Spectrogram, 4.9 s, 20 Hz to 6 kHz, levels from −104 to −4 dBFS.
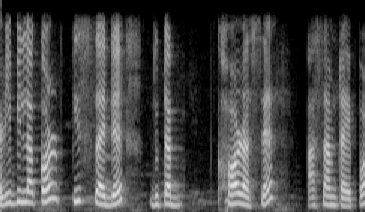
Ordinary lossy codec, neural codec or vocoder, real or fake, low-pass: none; none; real; 5.4 kHz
